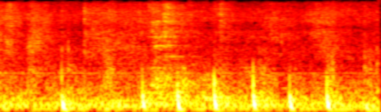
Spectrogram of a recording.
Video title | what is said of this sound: Cinnamon Rolls - The Rogue Chef Branson | if you hear that Hollow sound it's done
